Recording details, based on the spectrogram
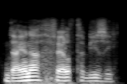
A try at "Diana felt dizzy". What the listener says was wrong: Okay, not busy, dizzy. Diana felt dizzy.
